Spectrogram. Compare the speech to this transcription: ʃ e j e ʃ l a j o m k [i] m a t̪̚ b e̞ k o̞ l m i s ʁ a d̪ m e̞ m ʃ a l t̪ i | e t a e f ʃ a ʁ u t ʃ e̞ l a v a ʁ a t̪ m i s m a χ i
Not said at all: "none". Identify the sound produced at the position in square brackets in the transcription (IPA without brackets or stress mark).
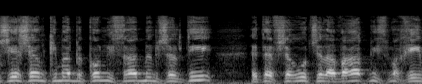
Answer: i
